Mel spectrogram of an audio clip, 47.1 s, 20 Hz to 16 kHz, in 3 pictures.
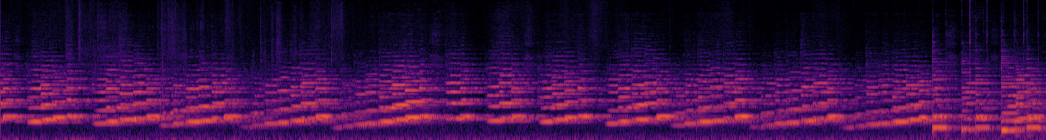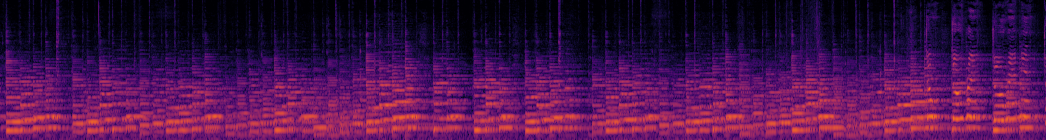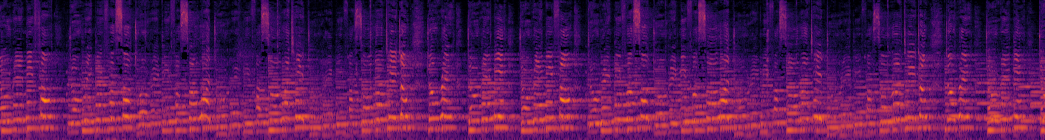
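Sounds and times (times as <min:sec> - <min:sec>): classical guitar playing: 0:00.0 - 0:47.0.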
